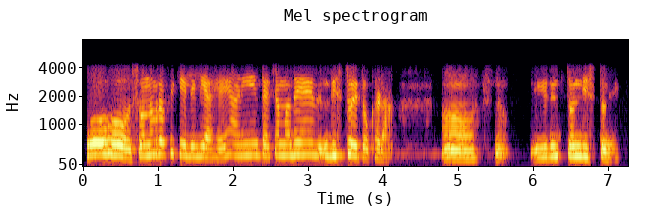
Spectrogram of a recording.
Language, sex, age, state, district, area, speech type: Marathi, female, 60+, Maharashtra, Kolhapur, urban, conversation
